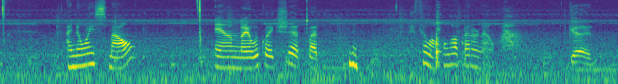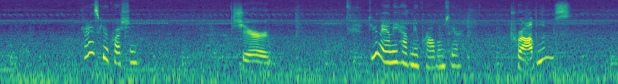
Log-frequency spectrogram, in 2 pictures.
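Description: A woman speaks calmly and quietly nearby.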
